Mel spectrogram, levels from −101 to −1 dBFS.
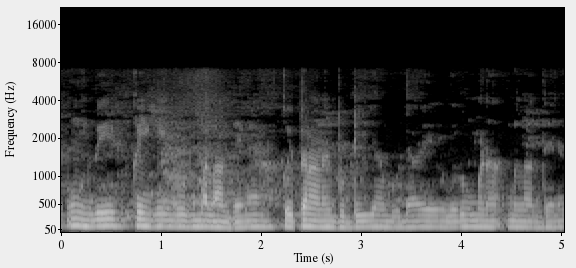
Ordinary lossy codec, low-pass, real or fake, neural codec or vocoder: none; 7.2 kHz; real; none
